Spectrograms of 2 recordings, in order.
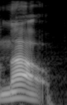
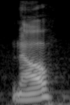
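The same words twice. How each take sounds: First: The voice falls at the end. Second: The voice rises at the end.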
